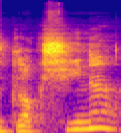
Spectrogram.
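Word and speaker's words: Gloxinia: It's Glokshina. Apparently that's how you pronounce her name.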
